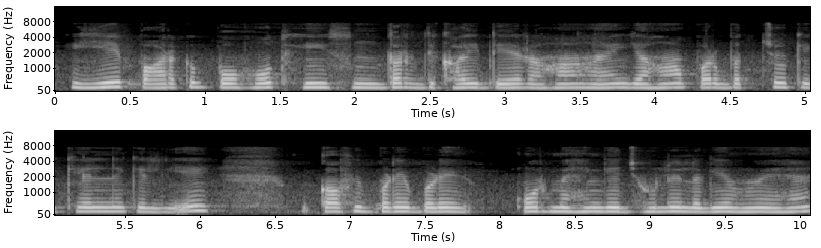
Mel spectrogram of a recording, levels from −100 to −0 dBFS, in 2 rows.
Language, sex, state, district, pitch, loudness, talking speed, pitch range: Hindi, female, Bihar, Saharsa, 180 Hz, -26 LUFS, 145 wpm, 175-185 Hz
